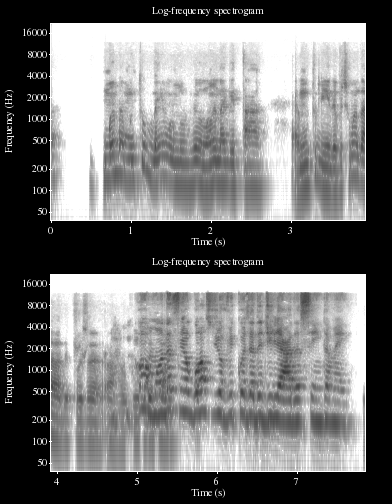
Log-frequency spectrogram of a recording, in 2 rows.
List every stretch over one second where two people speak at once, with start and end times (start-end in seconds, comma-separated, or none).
none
